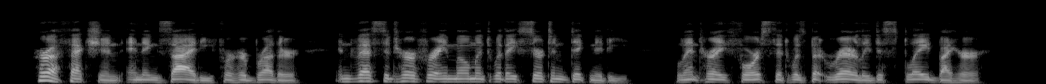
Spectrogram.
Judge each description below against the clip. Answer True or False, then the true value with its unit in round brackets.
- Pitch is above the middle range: False (110 Hz)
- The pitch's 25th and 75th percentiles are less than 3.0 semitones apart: False (4.9 semitones)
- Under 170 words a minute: True (155 wpm)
